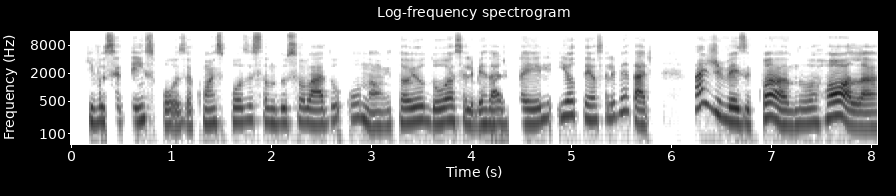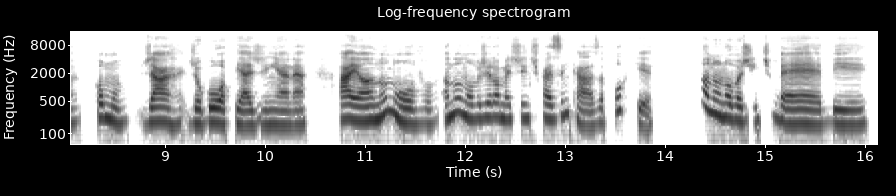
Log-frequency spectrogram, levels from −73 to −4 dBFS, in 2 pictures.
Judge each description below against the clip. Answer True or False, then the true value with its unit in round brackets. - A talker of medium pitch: True (180 Hz)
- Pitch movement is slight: False (4.2 semitones)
